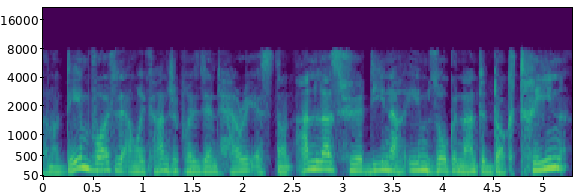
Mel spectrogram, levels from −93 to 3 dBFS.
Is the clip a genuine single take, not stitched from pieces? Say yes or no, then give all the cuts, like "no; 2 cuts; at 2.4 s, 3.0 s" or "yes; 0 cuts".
no; 1 cut; at 2.3 s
